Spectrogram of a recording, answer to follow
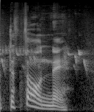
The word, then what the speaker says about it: tafone: And so I'm choosing to go with an Italian kind of pronunciation, so Tafone and Tafoni.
